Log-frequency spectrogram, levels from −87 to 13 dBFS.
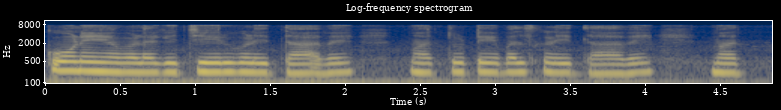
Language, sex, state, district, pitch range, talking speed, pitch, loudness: Kannada, female, Karnataka, Bidar, 200-225 Hz, 85 wpm, 220 Hz, -15 LUFS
